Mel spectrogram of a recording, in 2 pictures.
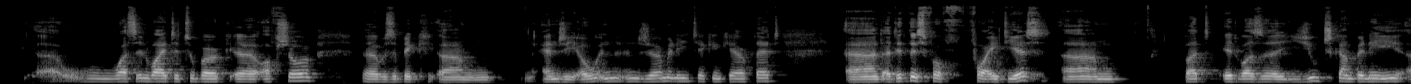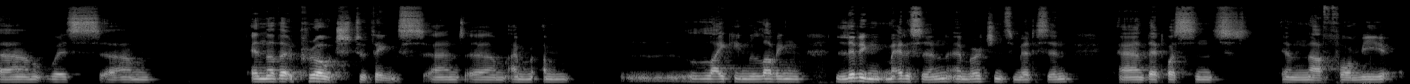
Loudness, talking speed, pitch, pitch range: -28 LUFS, 125 wpm, 125 Hz, 115-140 Hz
